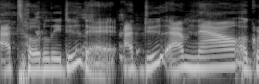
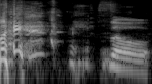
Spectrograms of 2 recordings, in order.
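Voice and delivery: ordinary talk, nothing marked

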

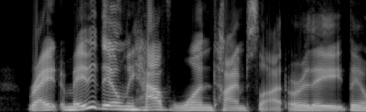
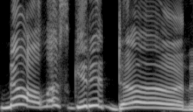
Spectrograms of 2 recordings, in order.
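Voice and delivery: much higher, slow, a little louder pony voice; Rainbow Dash; 12 semitones higher, 4 dB louder, slower than usual. Retold or imitated. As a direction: push to finish in a pitched-up cartoon voice. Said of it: "And then Rainbow Dash is like".

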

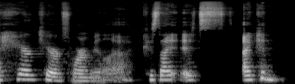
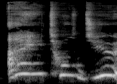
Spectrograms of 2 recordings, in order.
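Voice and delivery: mock German accent, pitched way up and slowed; 12 semitones higher than usual. Horst scolding the chemist, high mock German accent. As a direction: play the angry German boss scolding in a put-on German accent. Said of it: "like, a German accent".

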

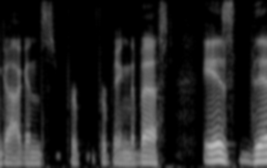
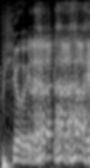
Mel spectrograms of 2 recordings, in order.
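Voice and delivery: higher, louder, through laughter; laughing repeat; 8 semitones higher, 6 dB louder, faster than usual. Real, not acted. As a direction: echo the joke while cracking up.

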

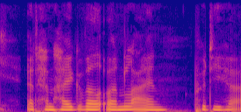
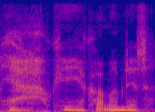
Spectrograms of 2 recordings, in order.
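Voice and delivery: grudging, whispered, much softer; reluctant mumble; 2 semitones lower, 10 dB quieter than usual. Retold or imitated. Boyfriend grudgingly agrees to come over, soft reluctant mumble. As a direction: mumble it like you can't be bothered.

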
